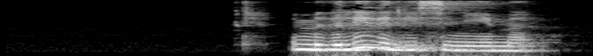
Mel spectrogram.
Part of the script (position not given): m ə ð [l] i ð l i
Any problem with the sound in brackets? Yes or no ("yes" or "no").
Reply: no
